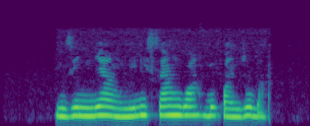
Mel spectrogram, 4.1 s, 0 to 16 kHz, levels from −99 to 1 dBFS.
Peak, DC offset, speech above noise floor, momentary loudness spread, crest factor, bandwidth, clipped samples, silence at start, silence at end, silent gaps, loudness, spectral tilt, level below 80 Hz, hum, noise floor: -10 dBFS; under 0.1%; 60 dB; 7 LU; 14 dB; 5.6 kHz; under 0.1%; 0.75 s; 0.6 s; none; -23 LUFS; -10.5 dB/octave; -72 dBFS; none; -82 dBFS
